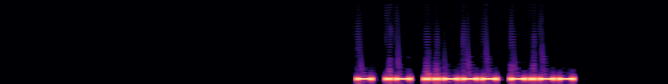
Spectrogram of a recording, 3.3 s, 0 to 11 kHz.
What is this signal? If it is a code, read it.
Morse code, heard as a keyed tone, about 48 wpm, 700 Hz. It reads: TA2Y
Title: DXCC-100 Call Signs - 4 Characters - 50wpm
